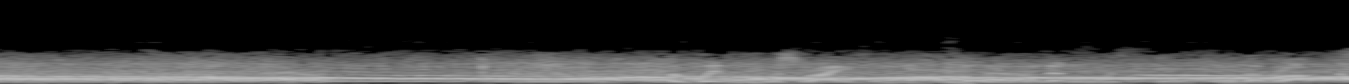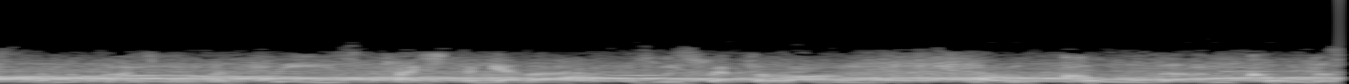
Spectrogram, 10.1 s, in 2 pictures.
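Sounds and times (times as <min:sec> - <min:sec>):
dog howling far down the road: 0:00.0 - 0:10.1
speech: 0:02.6 - 0:10.1.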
